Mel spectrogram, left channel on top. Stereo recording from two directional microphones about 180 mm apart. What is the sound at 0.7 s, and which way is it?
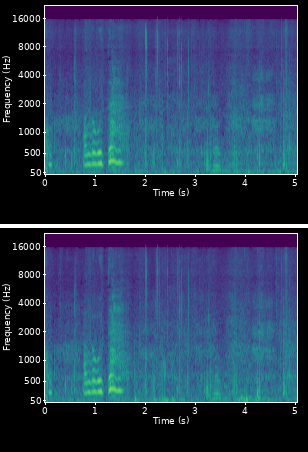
Speech, 5° right (ahead or behind).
